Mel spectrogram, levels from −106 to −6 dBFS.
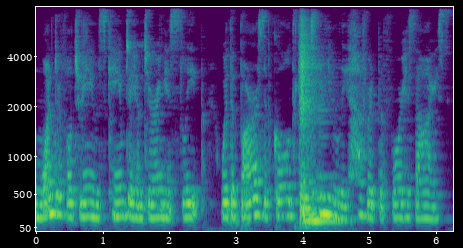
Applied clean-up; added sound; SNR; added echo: classical method WPE with log-MMSE.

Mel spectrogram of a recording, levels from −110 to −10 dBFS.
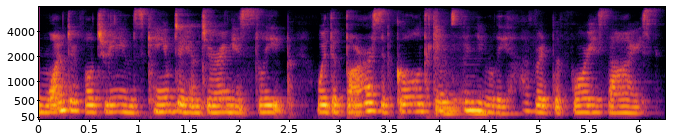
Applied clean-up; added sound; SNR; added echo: neural mask model DeepFilterNet 3.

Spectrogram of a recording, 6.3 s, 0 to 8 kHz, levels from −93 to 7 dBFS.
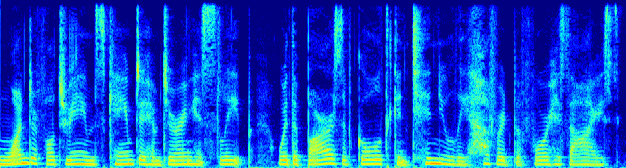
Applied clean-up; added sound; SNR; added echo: none; none; none; none.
